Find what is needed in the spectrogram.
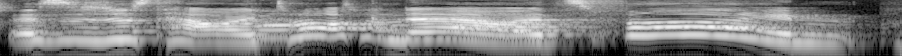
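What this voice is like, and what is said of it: Put-on British accent, not Scottish. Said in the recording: “That's obviously not a Scottish accent. I'm still in UK mode.”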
